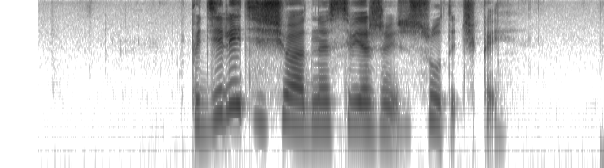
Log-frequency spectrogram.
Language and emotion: Russian, positive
